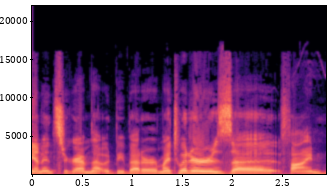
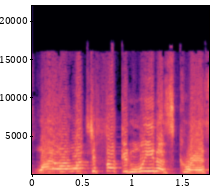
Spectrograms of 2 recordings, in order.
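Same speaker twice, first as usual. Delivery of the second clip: mock angry shout; 9 semitones higher than usual. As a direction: shout back in fake offense. Mock outrage back.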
